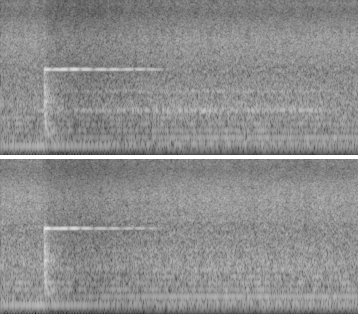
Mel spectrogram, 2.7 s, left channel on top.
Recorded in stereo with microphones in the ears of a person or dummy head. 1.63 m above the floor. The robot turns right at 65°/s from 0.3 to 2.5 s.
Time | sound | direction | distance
0.3 | a piano | 5° right | ?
